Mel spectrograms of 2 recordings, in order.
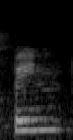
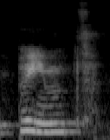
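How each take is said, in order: First: The final t sound is left out. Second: The final t sound is pronounced. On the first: "we can pronounce as pain" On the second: "So actually paint"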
